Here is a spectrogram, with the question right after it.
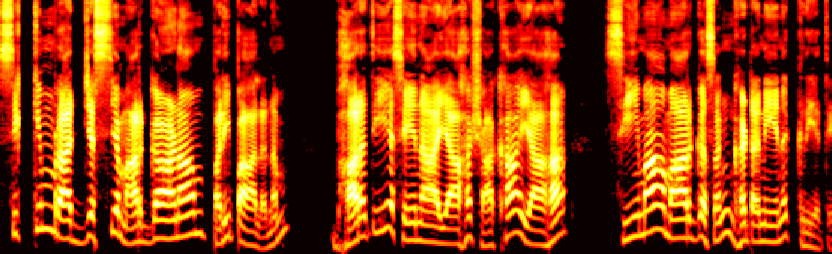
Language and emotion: Sanskrit, neutral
